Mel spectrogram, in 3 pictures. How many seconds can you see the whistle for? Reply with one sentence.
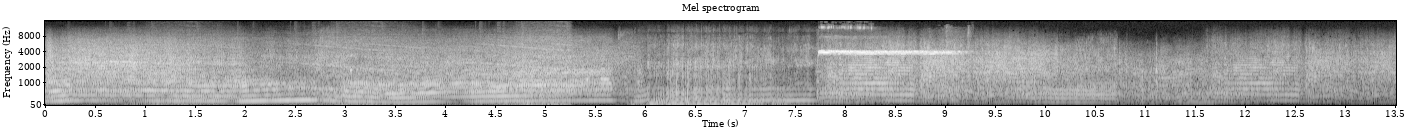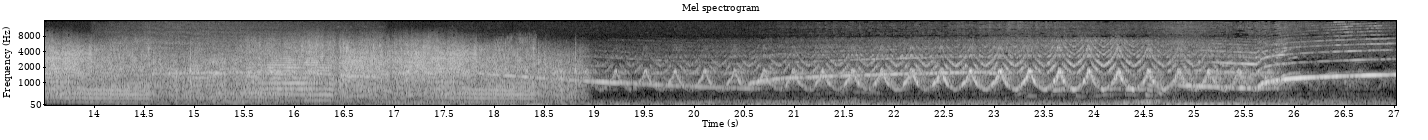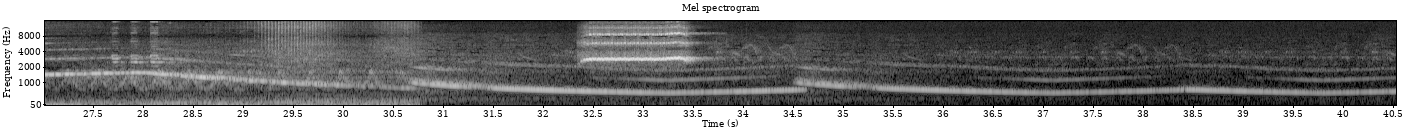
The whistle can be heard for 3 seconds in total.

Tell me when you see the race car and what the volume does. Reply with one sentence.
The race car can be heard from 0.0 to 19.0 s, getting quieter.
